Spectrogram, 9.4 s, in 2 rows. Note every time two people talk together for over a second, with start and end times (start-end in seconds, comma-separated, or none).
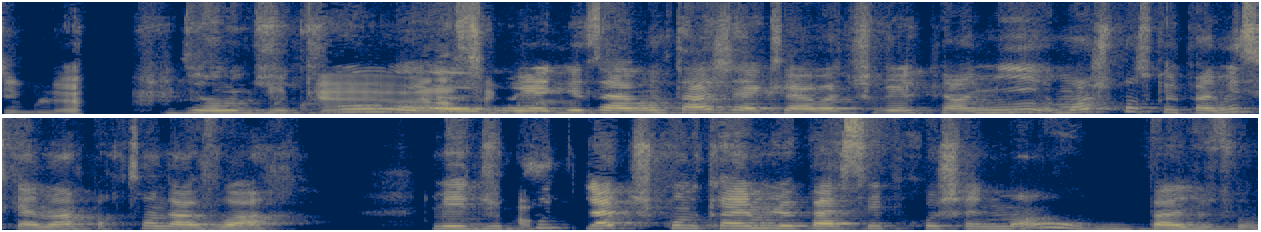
1.0-2.2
